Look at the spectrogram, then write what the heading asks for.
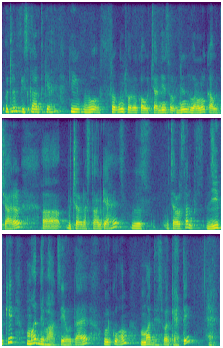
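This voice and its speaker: A man's voice: fairly high pitch, lively intonation, warm tone. A male teacher giving a grammar lesson, explaining step by step, repeating phrases and asking questions as he goes. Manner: slow, repetitive, explains step by step with pauses and questions. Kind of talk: spoken Hindi grammar lesson.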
